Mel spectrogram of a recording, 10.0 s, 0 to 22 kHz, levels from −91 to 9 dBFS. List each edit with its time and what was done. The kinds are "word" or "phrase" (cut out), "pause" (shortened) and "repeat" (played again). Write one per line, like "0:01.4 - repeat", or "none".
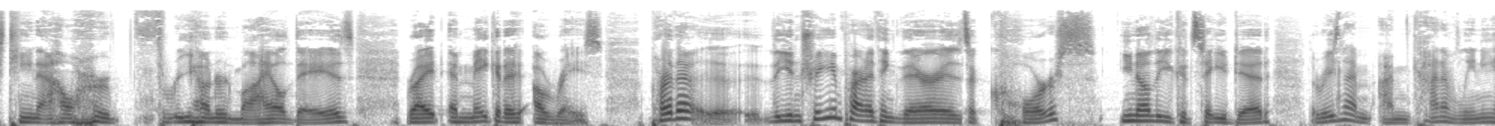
0:06.4 - phrase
